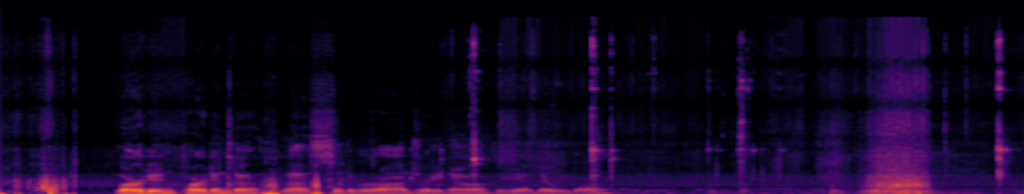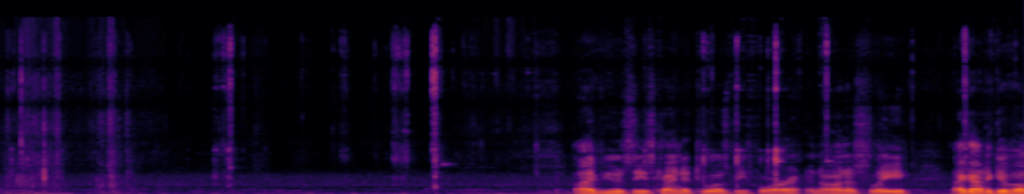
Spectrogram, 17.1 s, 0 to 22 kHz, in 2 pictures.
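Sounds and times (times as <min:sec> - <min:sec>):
short scraping rub: 0:06.8 - 0:07.9.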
